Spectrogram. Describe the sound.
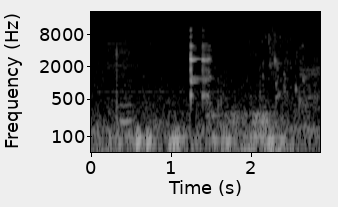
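Water rinses a glass at a beer tasting: a faint liquid trickle over a low background hum, with one sharp glassy clink near the middle.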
